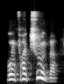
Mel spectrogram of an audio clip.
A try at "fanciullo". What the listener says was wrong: Fanciullo with an O. Fanciulla is female Fanciullo.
